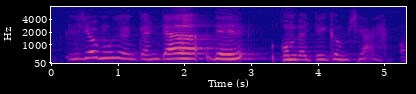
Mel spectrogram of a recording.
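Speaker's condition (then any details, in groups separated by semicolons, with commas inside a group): Severe cerebral palsy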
